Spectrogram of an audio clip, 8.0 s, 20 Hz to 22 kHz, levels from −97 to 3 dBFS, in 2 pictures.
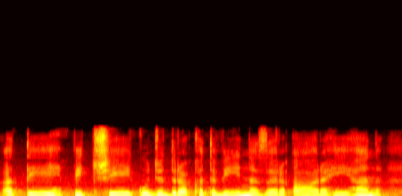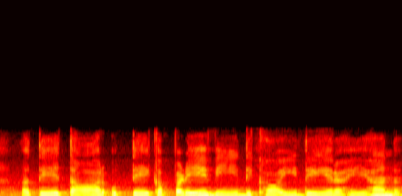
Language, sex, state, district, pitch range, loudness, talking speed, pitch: Punjabi, female, Punjab, Kapurthala, 205-240 Hz, -15 LUFS, 135 wpm, 220 Hz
